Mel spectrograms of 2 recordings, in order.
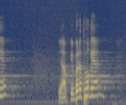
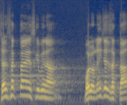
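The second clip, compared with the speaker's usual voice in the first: high, insistent sermon pleading; a monk exhorting his listeners; fervent preaching; 9 semitones higher than usual. Acted. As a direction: press them to take the vow. Rhetorical challenge to congregation.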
